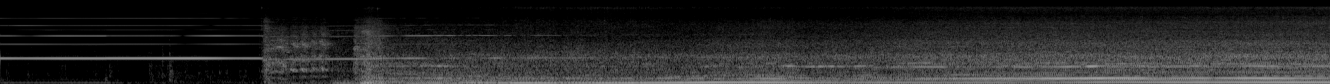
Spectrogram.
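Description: A Ferrari F355's engine fires up after a few electronic warning beeps, then settles into a steady, rumbling idle as it warms up, close by and continuous with no one speaking.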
